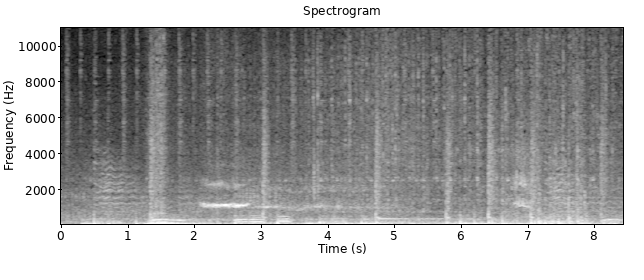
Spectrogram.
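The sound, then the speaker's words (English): Tires squeal and skid as a truck pulls into a school parking lot, with repeated high whining squeals cutting over a loud, continuous vehicle roar. “pulls up to the school parking lot in his truck”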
